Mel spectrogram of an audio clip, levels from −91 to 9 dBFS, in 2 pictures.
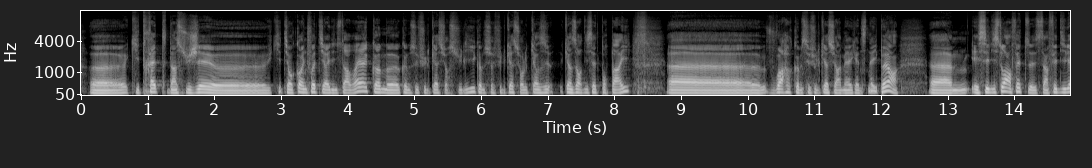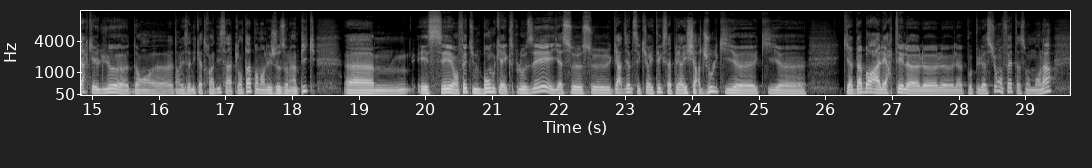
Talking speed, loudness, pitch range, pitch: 225 wpm, -19 LUFS, 115-140 Hz, 120 Hz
